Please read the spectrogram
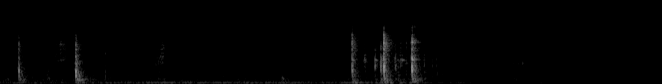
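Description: Faint clicks and taps of plastic .410 shotgun hulls being set down and picked up on a bench: two single clicks near the start, then a quick cluster of clicks around four seconds in.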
